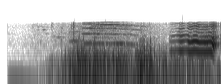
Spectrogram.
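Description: A person's high-pitched held squeal, then a short wavering cry near the end, over a rushing noise from the camera being swung about.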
